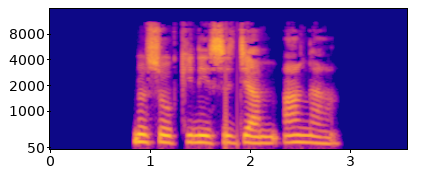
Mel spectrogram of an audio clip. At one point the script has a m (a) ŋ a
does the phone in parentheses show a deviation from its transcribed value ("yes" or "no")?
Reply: no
